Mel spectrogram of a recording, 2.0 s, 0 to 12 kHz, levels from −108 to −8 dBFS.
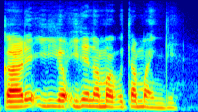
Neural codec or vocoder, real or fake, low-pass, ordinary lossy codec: codec, 24 kHz, 1 kbps, SNAC; fake; none; none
